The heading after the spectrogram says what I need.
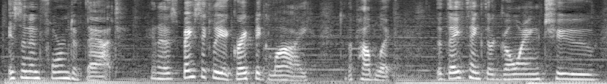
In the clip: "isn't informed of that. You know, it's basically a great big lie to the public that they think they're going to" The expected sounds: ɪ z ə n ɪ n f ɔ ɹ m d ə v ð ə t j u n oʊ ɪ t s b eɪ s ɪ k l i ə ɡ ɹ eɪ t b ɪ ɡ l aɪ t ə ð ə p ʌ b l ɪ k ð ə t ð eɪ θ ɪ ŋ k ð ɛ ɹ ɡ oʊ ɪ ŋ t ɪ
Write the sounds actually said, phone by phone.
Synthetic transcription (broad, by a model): ɪ z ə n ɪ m f ɔ ɹ m d ə v ð ə t j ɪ n oʊ ɪ t s b eɪ s ɪ k l i ə ɡ ɹ eɪ t b ɪ ɡ l aɪ t ə ð ə p ʌ b l ɪ k ð ə t ð eɪ θ ɪ ŋ k ð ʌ ɹ ɡ oʊ ɪ ŋ t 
